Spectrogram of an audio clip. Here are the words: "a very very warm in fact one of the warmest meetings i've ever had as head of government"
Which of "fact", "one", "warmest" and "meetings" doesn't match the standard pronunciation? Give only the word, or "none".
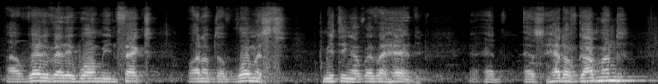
meetings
